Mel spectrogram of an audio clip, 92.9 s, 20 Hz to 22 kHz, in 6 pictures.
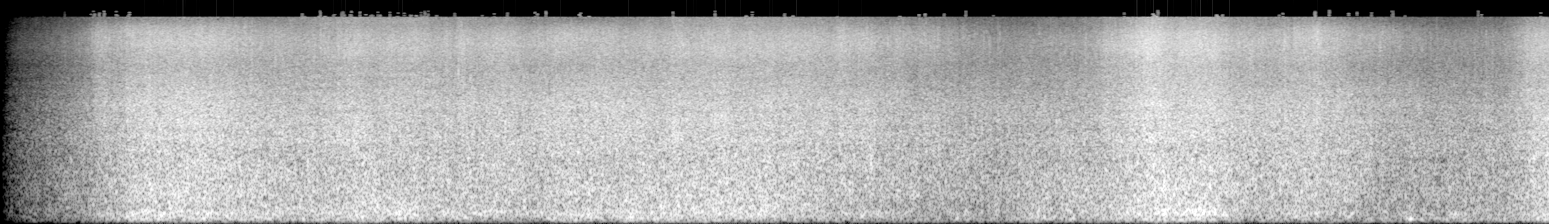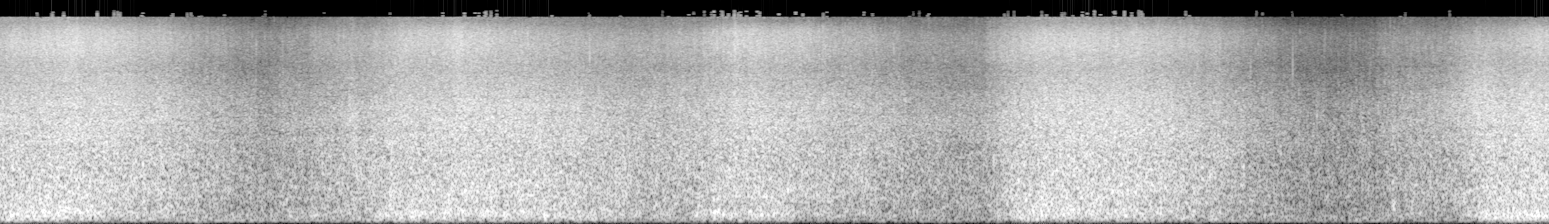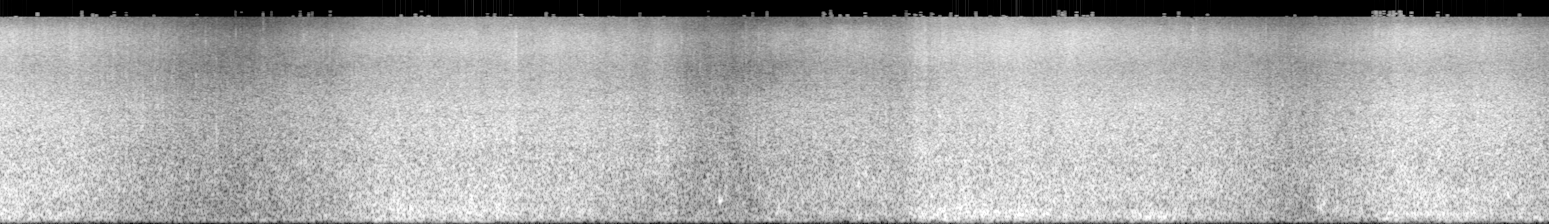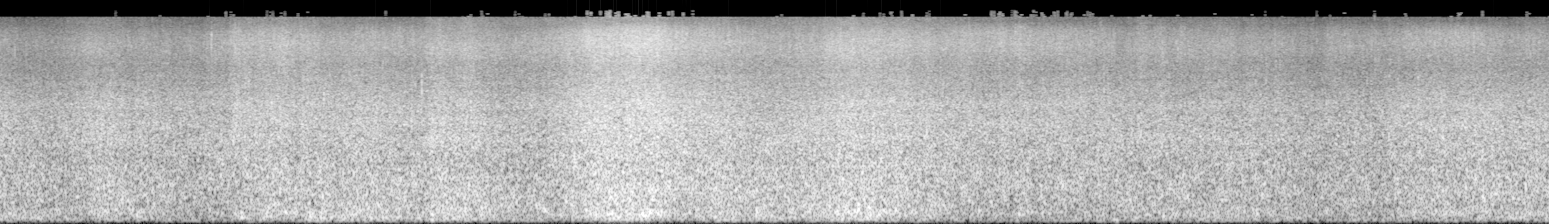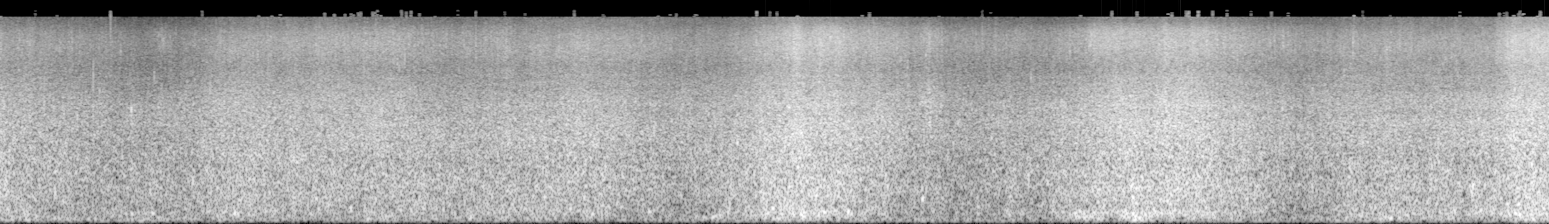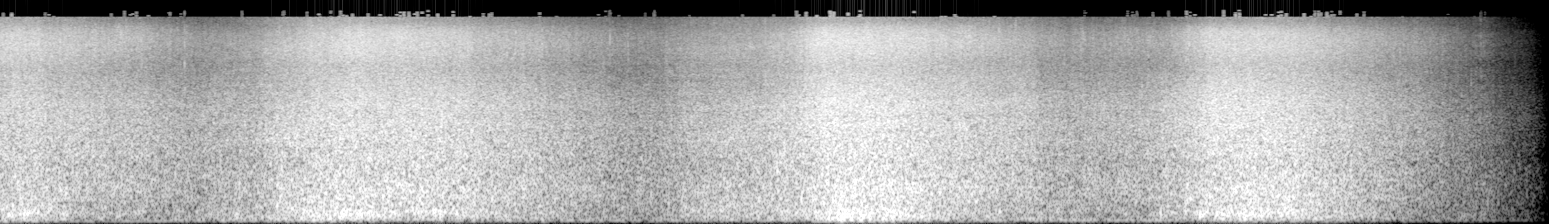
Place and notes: Ashbridges Bay Park, Toronto, ON, Canada - WLD 2018: Ashbridges Bay Park 2
Slightly larger waves than Ashbridges Bay Park 1, on rocks.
